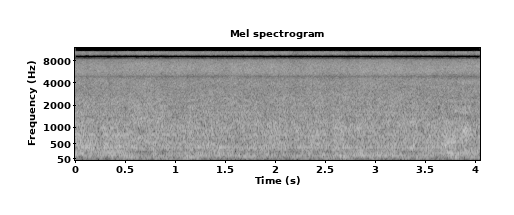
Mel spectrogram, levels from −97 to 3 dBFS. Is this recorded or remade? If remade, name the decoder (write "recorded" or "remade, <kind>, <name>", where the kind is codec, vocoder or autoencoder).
remade, codec, SNAC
